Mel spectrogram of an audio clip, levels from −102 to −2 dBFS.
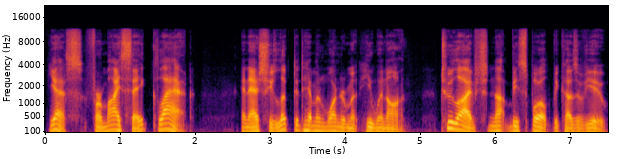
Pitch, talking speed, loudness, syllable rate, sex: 100 Hz, 200 wpm, -20 LUFS, 5.0 syllables/s, male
